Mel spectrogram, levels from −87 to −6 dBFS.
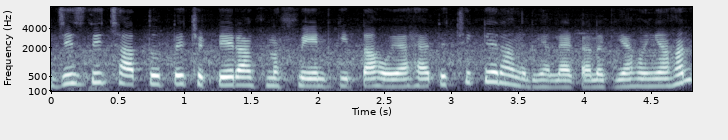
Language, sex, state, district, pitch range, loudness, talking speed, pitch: Punjabi, female, Delhi, New Delhi, 210-300 Hz, -15 LUFS, 235 wpm, 225 Hz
